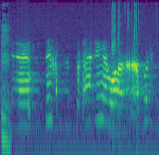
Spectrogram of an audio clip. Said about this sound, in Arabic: حضرتك وطي صوت التلفزيون وغيري مكانك عشان الشبكة عندي غير جيدة. ممكن تغيري مكان حضرتك وتوطي صوت التلفزيون أو تبتعدين عنه تماما.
